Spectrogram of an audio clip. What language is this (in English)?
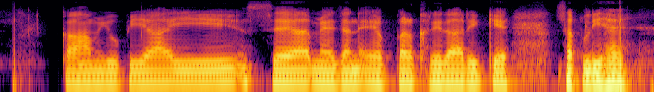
Magahi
